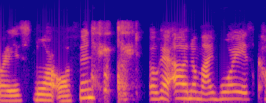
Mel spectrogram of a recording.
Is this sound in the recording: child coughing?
yes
